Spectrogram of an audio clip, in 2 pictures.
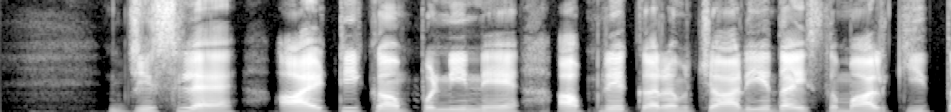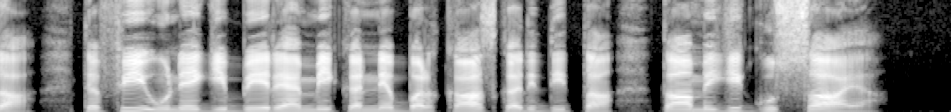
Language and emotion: Dogri, angry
